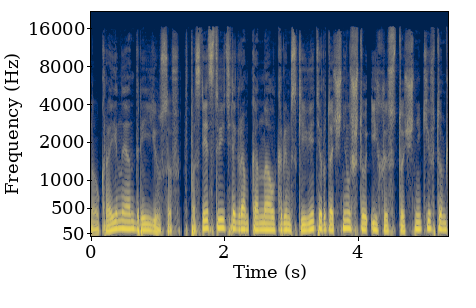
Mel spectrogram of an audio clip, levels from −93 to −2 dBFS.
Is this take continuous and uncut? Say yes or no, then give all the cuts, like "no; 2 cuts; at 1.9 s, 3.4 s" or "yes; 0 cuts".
yes; 0 cuts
